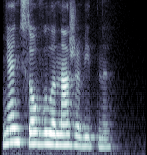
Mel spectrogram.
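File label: "нянь-сов вылӧ нажӧвитны", Komi, female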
